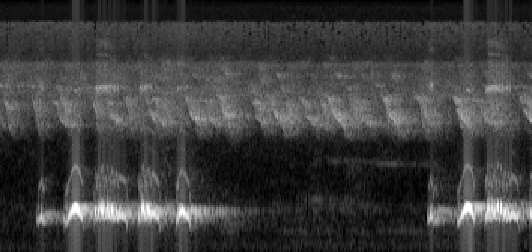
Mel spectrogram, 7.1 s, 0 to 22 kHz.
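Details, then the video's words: 2021 lure recording of a Liu Tan strain spotted dove for calling in wild doves. A phrase of four deep coos tails off into a long silence before the cooing starts again. "นกเขาใหญ่คับ หลิ่วตันสายพันธุ์ดุ#9 ครบเครื่องเสียงต่อนกเขาใหญ่2564"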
